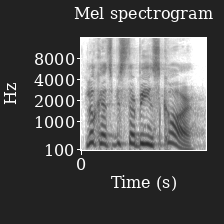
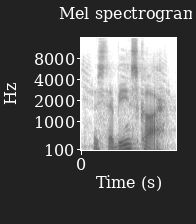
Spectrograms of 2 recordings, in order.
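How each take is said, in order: First: High, delighted pointing-out; high-pitched excited exclamation; excited discovery. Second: Low, soft aside to yourself; subdued, lower echo; quiet repeat. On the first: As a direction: call out a surprise find. Excited spotting of a car. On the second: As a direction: drop it down to a murmur. Quiet repeat after the excitement. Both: Real, not acted.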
